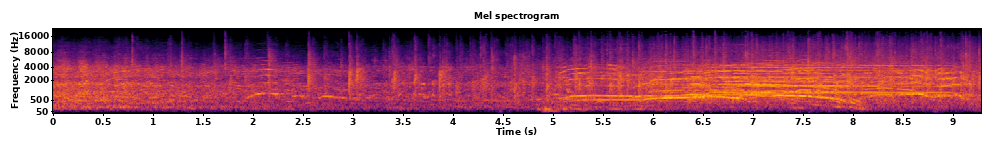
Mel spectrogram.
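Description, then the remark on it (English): An audience applauds steadily, a dense patter of many hands, and partway through whoops and cheering voices rise over the clapping, which keeps going to the end. “guys are applauding a sad, sad time in my life.”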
